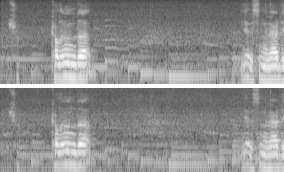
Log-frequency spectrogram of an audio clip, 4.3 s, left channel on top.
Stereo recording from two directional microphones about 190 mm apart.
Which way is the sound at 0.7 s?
40° left (ahead or behind).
